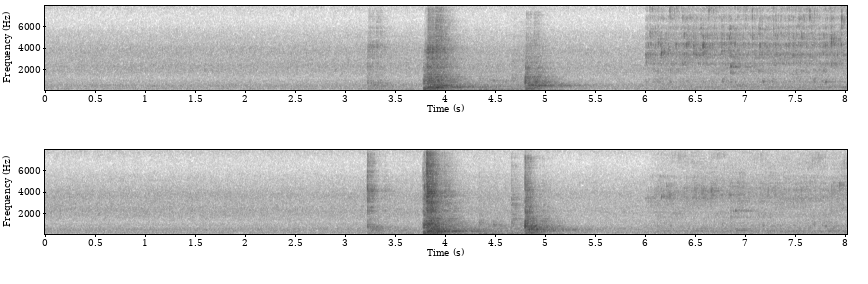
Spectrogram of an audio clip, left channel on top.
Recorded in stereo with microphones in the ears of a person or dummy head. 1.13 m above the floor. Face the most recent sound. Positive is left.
turn(degrees=75)  # may be behind; listen again after turning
